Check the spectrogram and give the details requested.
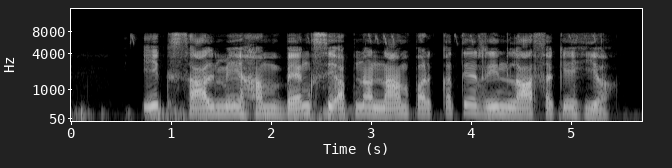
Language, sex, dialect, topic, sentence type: Magahi, male, Northeastern/Surjapuri, banking, question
